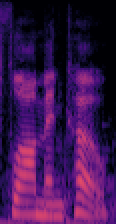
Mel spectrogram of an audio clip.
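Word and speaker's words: flamenco: dance form was born flamco pronounced as FLA menco with its intense footwork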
